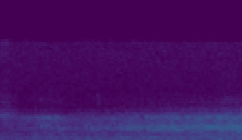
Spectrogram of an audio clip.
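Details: Small double cooler fan after its motor was lubricated with sewing machine oil and run on high: steady whoosh of moving air with a low, even motor hum, running normally now that low speed works again.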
